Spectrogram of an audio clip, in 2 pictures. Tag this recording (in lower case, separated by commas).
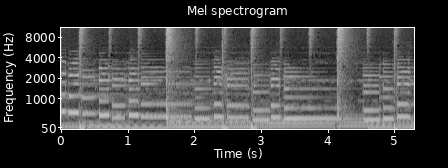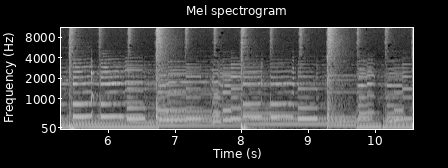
acoustic guitar, music, musical instrument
